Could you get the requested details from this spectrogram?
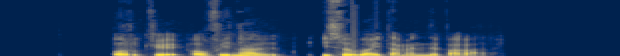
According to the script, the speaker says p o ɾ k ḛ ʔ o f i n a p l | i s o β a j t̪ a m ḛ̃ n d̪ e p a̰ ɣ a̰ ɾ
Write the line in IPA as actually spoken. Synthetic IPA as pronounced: p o ɾ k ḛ ʔ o f i n a l | i s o β a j t̪ a m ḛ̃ n d̪ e p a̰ ɣ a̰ ɾ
